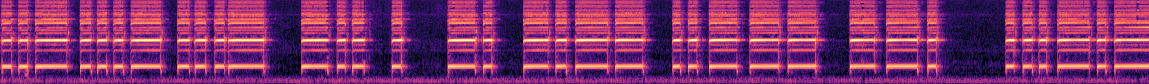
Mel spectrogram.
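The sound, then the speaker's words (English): Morse code tapped out on a telegraph key, sending a series of V's, a call sign, and then SK: a steady, mid-pitched electronic tone switching on and off in quick short and long bursts, with a few brief pauses between groups and no talking. “So I'm sending a bunch of V's, my call sign, and then SK.”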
